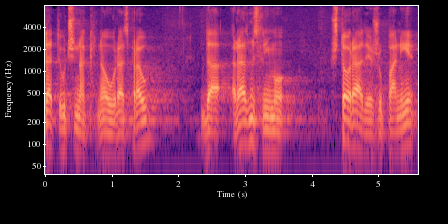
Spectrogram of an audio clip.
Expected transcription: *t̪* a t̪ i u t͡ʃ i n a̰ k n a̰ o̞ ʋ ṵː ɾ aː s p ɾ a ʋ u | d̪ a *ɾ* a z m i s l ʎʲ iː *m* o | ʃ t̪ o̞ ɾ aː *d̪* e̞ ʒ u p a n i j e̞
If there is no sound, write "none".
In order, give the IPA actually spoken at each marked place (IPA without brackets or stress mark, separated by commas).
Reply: d̪, ɾ, m, d̪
